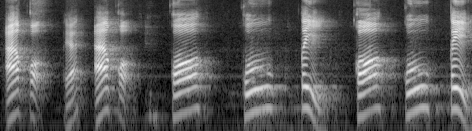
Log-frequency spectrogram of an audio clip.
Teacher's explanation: Jadi qaf adalah pangkal lidah bertemu dengan langit-langit yang lunak ya. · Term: huruf qof, huruf qaf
